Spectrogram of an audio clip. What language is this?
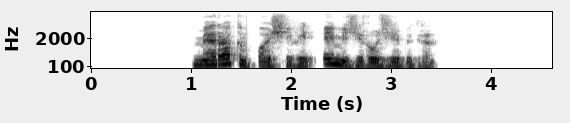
Kurdish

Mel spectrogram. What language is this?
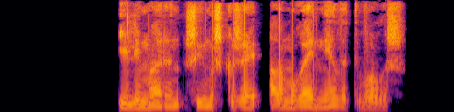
Mari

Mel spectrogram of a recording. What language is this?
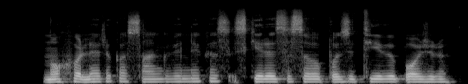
Lithuanian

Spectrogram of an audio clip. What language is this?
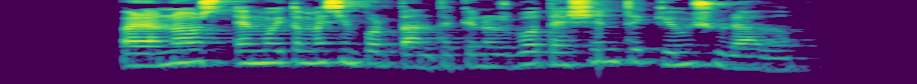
Galician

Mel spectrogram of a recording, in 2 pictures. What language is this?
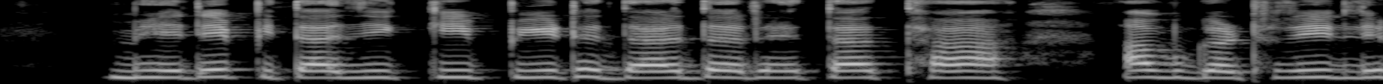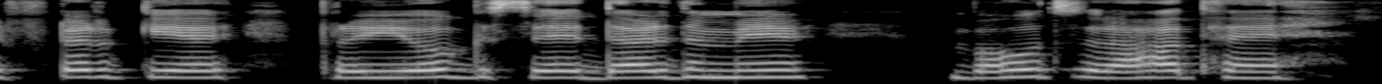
Hindi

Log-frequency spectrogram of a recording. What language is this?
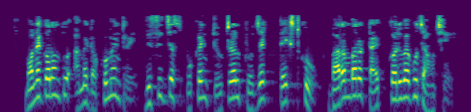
Odia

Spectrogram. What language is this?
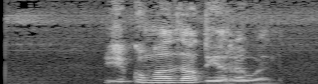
Kabyle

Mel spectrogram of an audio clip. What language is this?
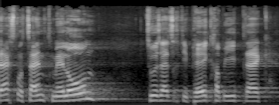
Swiss German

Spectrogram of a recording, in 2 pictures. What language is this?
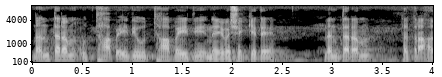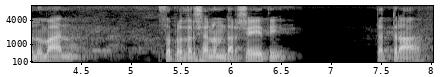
Sanskrit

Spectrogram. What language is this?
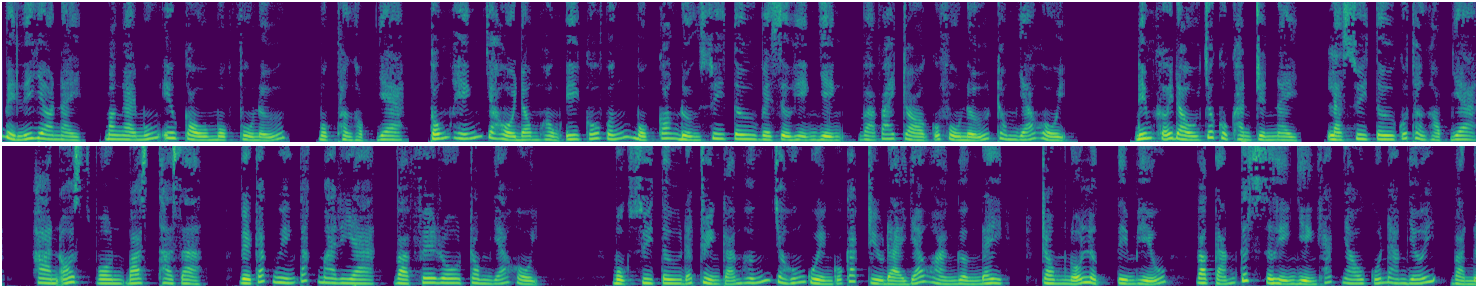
Vietnamese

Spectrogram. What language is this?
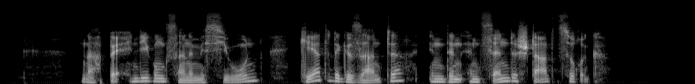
German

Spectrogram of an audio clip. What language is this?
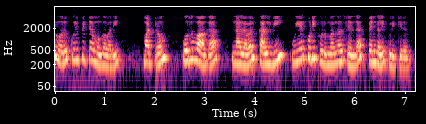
Tamil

